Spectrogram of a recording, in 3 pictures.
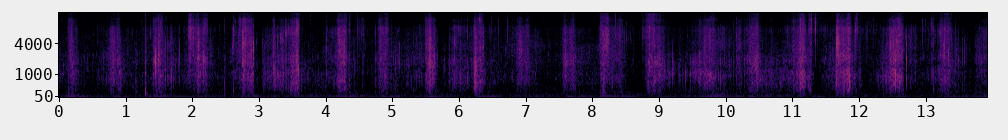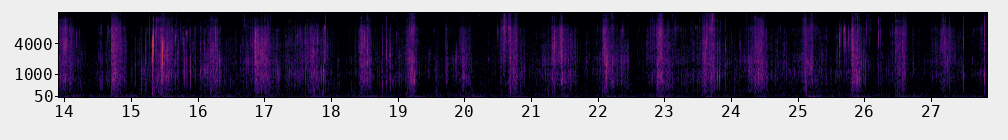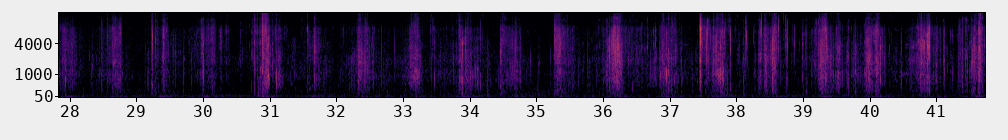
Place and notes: alt reddevitz: strand - the city, the country & me: soundwalk at the beach, part 2
the city, the country & me: october 3, 2010
Middelhagen, Germany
